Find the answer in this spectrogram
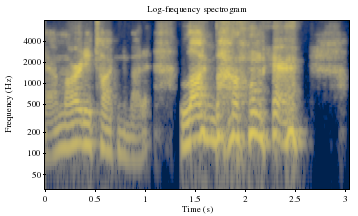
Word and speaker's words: Lag BaOmer: Lag BaOmer. Lag is a pronunciation of the number 33. So it's the 33rd day of the Omer.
